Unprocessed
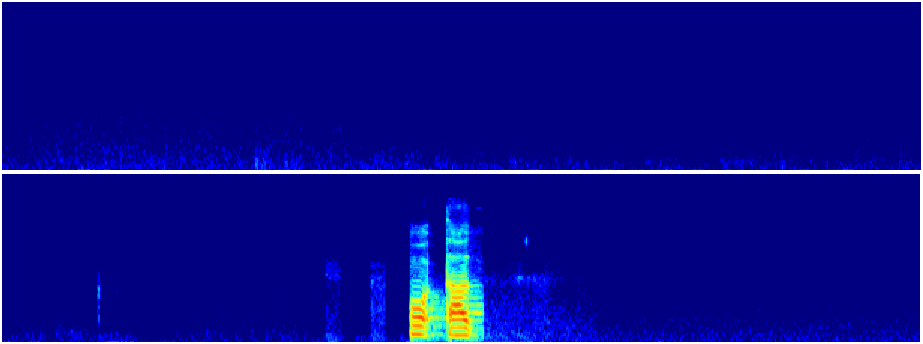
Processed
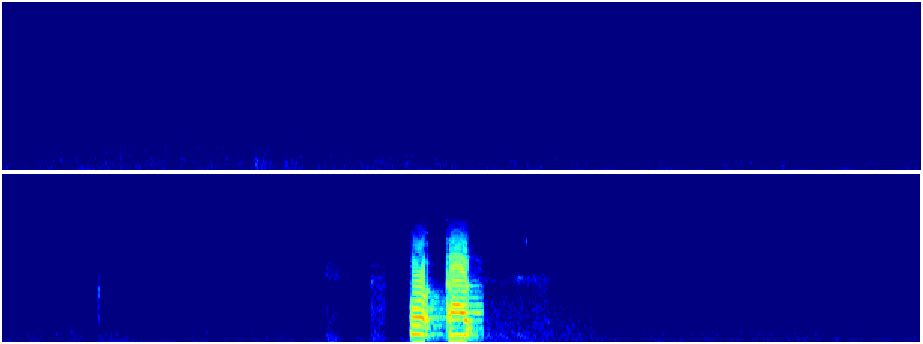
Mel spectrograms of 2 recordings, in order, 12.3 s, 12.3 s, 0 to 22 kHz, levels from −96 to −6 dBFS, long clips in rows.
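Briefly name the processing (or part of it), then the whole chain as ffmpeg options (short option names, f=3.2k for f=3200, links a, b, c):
synthesiser wavefolder: -af "aeval=exprs='0.112*(abs(mod(val(0)/0.112+3,4)-2)-1)':c=same,lowpass=f=3.9k:w=0.5412,lowpass=f=3.9k:w=1.3066,volume=-5.5dB"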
